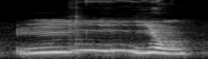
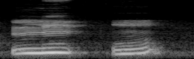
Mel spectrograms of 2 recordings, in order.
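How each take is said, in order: First: "lion" en une liaison, le i glissant vers "on"; lion lié. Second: "lion" split in two, "li... on"; lion séparé. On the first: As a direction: say "lion" joined, the i running on into "on". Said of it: "Si on lit ce mot". (« lion » prononcé lié, le i qui glisse vers « on ») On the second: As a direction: break "lion" after the i, no glide into "on". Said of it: "on ne prononce pas lion". (« lion » coupé en deux, « li - on », sans liaison) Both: Shown as a demonstration.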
